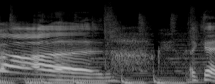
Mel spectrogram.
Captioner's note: sighs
